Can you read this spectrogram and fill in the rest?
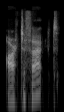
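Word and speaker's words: RTFKT: got one here called RTF KT which is pronounced artifact and they started out um collaborating with lots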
